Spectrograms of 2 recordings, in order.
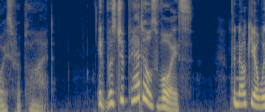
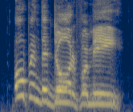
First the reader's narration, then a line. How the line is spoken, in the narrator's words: Geppetto shouted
